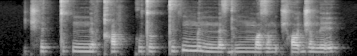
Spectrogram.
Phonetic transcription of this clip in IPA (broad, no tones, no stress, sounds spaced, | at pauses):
t͡ʃʰ e tː u t͡s nː e f qʰ æ f kː u t o tː i t͡s mː e nː æ z ɡ i mː ɒ z ɒ m t͡ʃʰ ɒ d͡ʒ ɒ n e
